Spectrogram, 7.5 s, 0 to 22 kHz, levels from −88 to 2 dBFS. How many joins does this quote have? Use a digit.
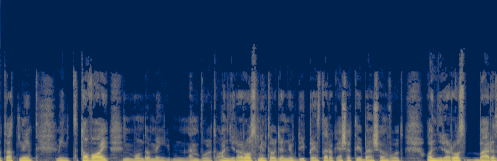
1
